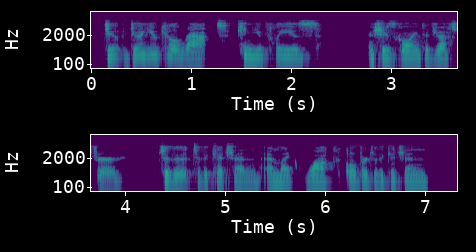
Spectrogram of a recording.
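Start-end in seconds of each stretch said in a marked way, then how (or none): 0.1-2.2 imploring, pleading, begging tone. Speaker acting out a woman pleading with her dog about a rat, mock pleading. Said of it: "she's going to plead with the dog".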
